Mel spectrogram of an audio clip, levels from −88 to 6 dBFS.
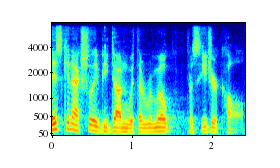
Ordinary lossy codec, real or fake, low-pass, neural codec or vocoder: Opus, 64 kbps; fake; 7.2 kHz; codec, 16 kHz in and 24 kHz out, 0.8 kbps, FocalCodec, streaming, 65536 codes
